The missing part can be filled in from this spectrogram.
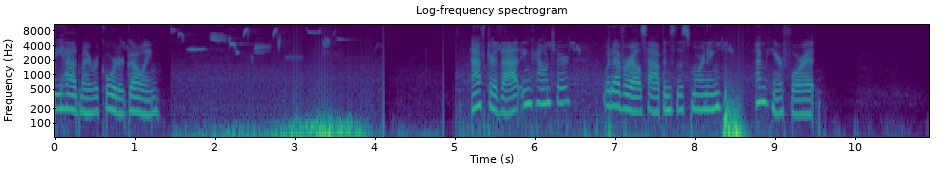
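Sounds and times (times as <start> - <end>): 
speech: 0.0 - 1.4, 5.2 - 9.6
song sparrow singing in a tree in spring: 0.7 - 4.1, 5.0 - 9.1
heavy low wind rumble: 1.7 - 7.4, 8.2 - 8.8.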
